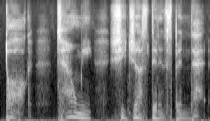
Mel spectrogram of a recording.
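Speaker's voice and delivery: slow, drawn-out echo of Booker T's line; imitating Booker T. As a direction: stretch every word out like Booker T savoring it. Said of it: "he was like".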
